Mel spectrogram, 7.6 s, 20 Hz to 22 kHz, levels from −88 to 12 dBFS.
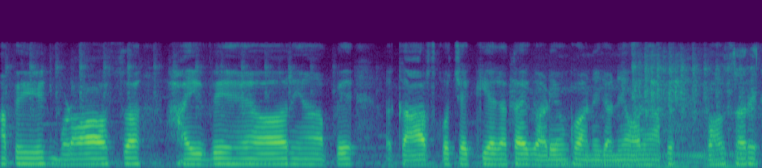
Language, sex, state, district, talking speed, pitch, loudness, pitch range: Hindi, male, Punjab, Fazilka, 195 wpm, 125 Hz, -17 LUFS, 120-130 Hz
